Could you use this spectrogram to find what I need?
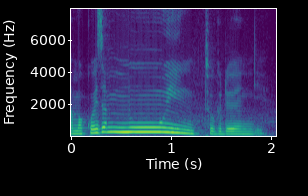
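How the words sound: The word muito is stretched and strongly emphasized. It conveys that the thing was truly huge. The speaker calls it right. "vocês aprofundam esse muito"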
